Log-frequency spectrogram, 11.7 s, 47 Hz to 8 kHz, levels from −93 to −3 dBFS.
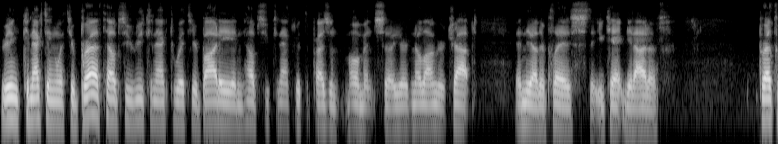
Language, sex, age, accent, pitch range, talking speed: English, male, 20-39, American, 95-115 Hz, 175 wpm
